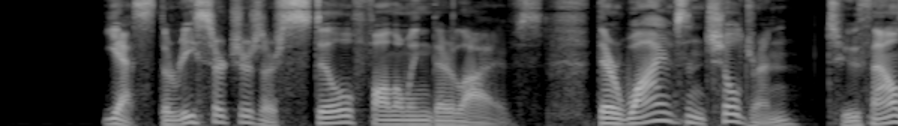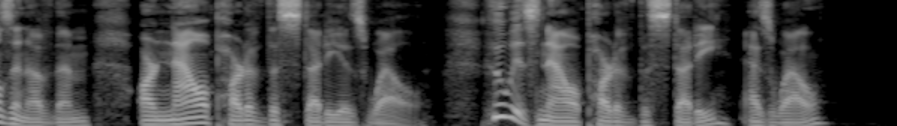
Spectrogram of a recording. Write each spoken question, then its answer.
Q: Who is now a part of the study as well?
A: Their wives and children are now part of the study as well.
